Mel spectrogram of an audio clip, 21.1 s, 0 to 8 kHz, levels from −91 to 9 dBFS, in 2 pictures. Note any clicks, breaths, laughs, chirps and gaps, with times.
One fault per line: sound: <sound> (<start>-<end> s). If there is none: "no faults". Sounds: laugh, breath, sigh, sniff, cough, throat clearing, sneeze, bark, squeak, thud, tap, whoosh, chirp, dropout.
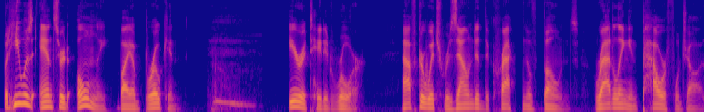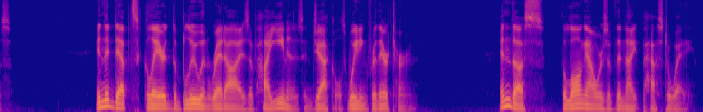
sound: sigh (3.1-4.0 s)
sound: dropout (7.7-7.8 s)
